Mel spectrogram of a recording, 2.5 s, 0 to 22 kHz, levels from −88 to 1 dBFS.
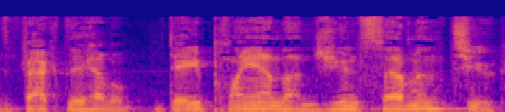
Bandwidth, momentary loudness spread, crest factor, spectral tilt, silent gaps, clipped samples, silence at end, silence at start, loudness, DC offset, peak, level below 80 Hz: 11.5 kHz; 5 LU; 18 dB; -4 dB/octave; none; under 0.1%; 0 s; 0 s; -25 LUFS; under 0.1%; -6 dBFS; -50 dBFS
